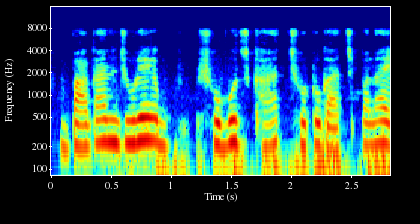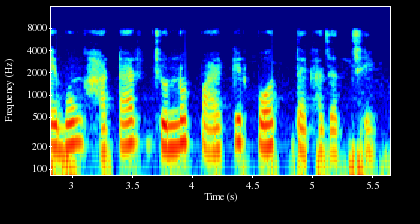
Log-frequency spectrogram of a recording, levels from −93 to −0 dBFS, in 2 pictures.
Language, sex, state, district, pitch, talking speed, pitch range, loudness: Bengali, female, West Bengal, Alipurduar, 210 Hz, 140 wpm, 185-230 Hz, -18 LUFS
